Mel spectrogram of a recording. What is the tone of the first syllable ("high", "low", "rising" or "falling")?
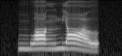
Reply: high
